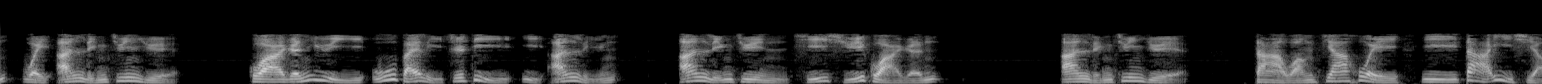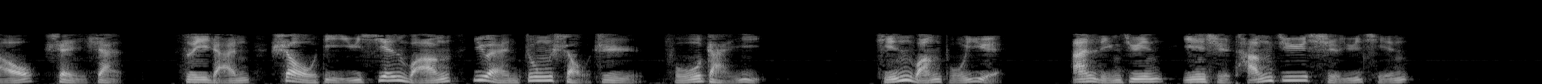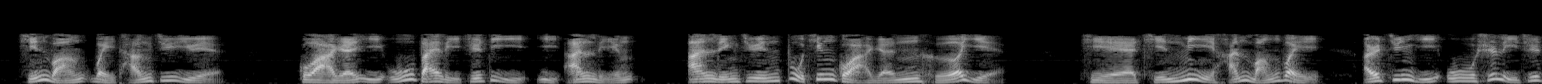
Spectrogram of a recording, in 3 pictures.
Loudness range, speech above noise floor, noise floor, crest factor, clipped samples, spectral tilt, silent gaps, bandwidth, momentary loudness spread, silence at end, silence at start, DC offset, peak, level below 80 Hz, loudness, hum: 6 LU; 52 dB; -75 dBFS; 24 dB; under 0.1%; -9 dB/octave; none; 4.4 kHz; 11 LU; 0 s; 0 s; under 0.1%; 0 dBFS; -54 dBFS; -22 LUFS; none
